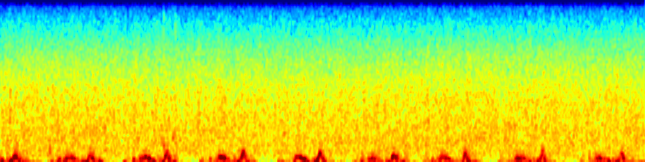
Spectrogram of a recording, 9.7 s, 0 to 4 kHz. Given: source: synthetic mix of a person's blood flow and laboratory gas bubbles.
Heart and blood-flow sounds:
Doppler ultrasound of blood flow; precordium
0.71-0.81 s: bubbles
0.94-1.01 s: bubbles
2.05-2.14 s: bubbles
2.40-2.69 s: bubbles
From the record:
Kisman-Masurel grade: 121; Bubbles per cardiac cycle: 1 to 2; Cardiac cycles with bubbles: 10 to 50%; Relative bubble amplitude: barely perceptible (0.100 to 0.250); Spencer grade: 2 (many but less than half of the cardiac periods contain bubble signals, singularly or in groups); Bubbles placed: only in the low amplitude regions of the cardiac cycle

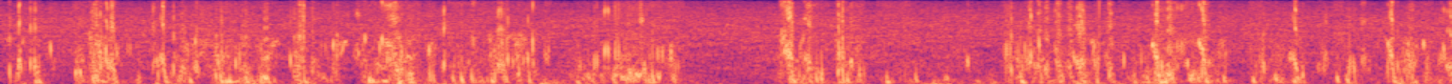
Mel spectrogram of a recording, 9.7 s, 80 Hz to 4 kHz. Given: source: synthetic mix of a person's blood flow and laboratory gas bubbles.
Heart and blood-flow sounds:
Doppler ultrasound of blood flow; precordium
0.02-0.38 s: bubbles
0.47-0.96 s: bubbles
1.01-3.68 s: bubbles
3.78-4.56 s: bubbles
5.17-5.79 s: bubbles
5.84-6.16 s: bubbles
6.27-6.35 s: bubbles
6.41-6.49 s: bubbles
6.67-8.21 s: bubbles
8.31-8.73 s: bubbles
8.77-9.14 s: bubbles
9.21-9.68 s: bubbles
From the record:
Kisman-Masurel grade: 444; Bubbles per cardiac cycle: continuous sound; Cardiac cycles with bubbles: 100%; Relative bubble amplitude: maximal (0.775 to 0.999); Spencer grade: 4 (maximum detectable bubble signal sounding continuously throughout systole and diastole of every cardiac period, and overriding the amplitude of the normal cardiac signals); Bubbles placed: anywhere in the cardiac cycle

